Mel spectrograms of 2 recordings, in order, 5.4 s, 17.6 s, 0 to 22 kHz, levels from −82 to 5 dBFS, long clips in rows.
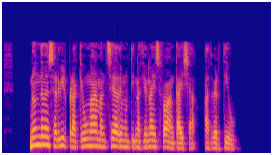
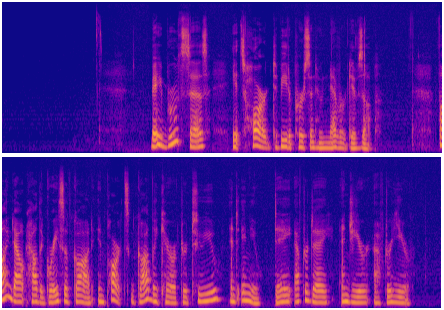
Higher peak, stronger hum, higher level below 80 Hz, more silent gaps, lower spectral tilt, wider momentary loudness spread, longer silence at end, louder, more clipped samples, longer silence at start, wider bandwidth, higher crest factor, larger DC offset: first, 0 dBFS vs -4 dBFS; neither; first, -60 dBFS vs -68 dBFS; first, 3.97-4.05 s vs none; about the same, -4.5 dB/octave vs -5.5 dB/octave; about the same, 10 LU vs 8 LU; first, 0.75 s vs 0.6 s; first, -14 LUFS vs -21 LUFS; neither; second, 0.55 s vs 3 s; second, 8 kHz vs over 20 kHz; about the same, 14 dB vs 18 dB; neither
